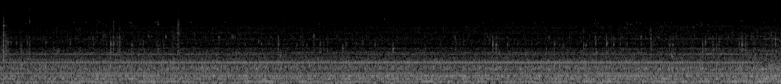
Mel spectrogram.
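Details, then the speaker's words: 90% Carrier furnace in a crawlspace with no-heat call: condensate drain pressure switch ticking, making intermittent contact; drain unplugged, backed-up condensate gurgles and pours out of the clogged trap over the furnace hum. "so more than likely that that um condensate drain is just backed up"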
